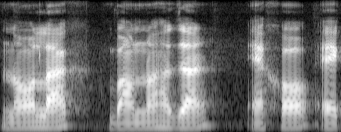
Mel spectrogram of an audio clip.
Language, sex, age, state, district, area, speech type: Assamese, male, 30-45, Assam, Biswanath, rural, spontaneous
